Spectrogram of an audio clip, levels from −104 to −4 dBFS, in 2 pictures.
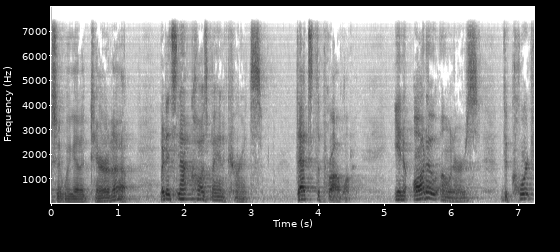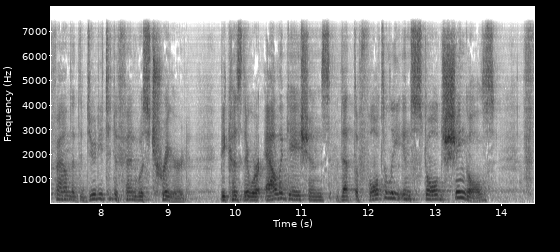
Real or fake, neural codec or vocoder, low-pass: fake; vocoder, 24 kHz, 100 mel bands, Vocos; 7.2 kHz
